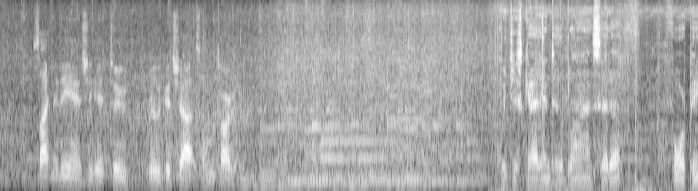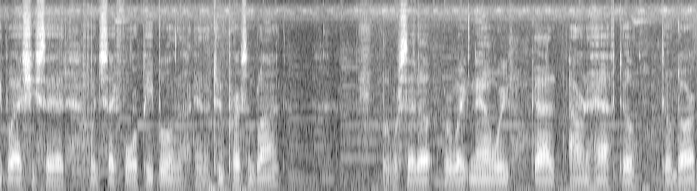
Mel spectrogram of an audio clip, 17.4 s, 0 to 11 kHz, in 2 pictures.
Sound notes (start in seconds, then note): 3.9 upbeat music plays; 7.5 talks softly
